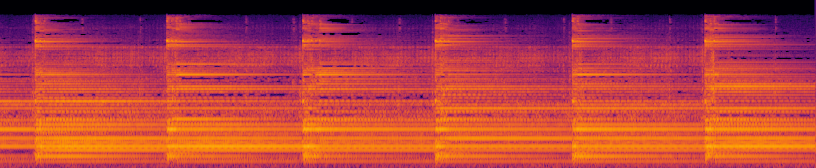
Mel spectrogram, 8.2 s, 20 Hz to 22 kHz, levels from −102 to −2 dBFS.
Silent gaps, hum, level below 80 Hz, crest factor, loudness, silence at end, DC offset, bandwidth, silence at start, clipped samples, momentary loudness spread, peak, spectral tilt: none; none; -58 dBFS; 18 dB; -20 LUFS; 0 s; under 0.1%; 15.5 kHz; 0 s; under 0.1%; 6 LU; -4 dBFS; -1 dB/octave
